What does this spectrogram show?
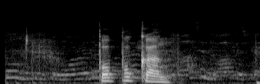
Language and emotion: Russian, neutral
